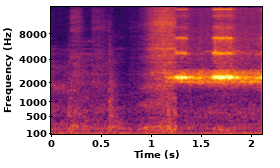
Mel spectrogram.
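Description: Cricket chirping: quiet at first, then about a second in a high, steady chirp starts, pulsing about three times a second.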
